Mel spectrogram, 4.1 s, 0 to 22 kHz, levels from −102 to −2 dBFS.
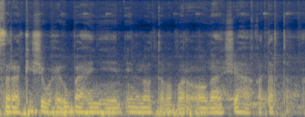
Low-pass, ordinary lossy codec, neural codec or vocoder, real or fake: none; none; none; real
